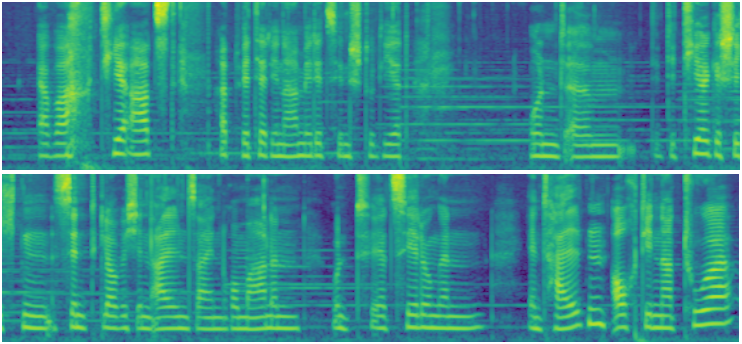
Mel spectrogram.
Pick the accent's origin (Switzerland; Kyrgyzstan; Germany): Kyrgyzstan; Wenn ich jemandem sage, ich komme aus Kirgisistan, viele kennen das Land nicht.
